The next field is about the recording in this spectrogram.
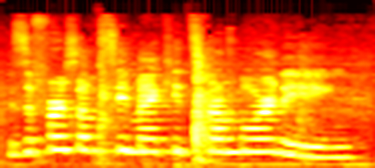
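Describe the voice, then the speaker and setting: A woman's voice: high voice, lively intonation, normal speed. A Jamaican woman in her thirties with a stuffy nose, chatting casually to her camera and her kids. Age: 30s. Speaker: family vlogger. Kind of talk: casual family vlog. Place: home kitchen. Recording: echoey home room with noise.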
